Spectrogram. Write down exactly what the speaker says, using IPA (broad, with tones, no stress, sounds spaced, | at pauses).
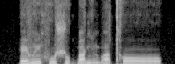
e˦ v ĩ˦ f u˦ ʃ u˦˨ ɡ͡b a˦ ɡ ĩ˨ b a˨ tʰ oː˦˨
